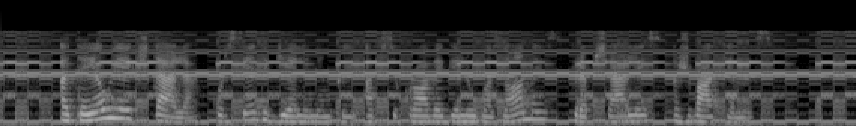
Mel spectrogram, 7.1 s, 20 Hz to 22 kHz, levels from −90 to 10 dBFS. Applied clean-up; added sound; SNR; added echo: none; Alarm; 2 dB; none.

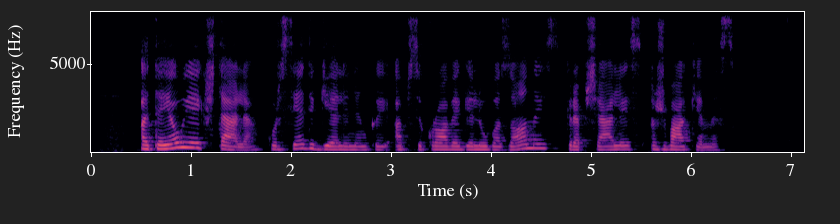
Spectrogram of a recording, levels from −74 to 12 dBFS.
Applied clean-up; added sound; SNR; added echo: none; none; none; none.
